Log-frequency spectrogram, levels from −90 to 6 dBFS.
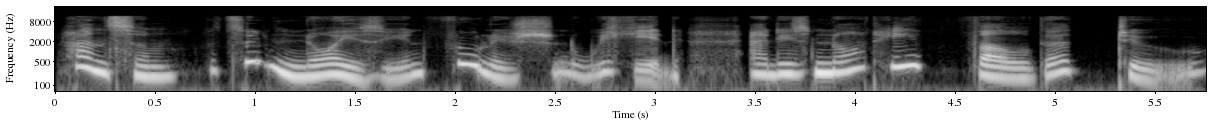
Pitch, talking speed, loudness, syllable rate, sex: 225 Hz, 145 wpm, -16 LUFS, 4.3 syllables/s, female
